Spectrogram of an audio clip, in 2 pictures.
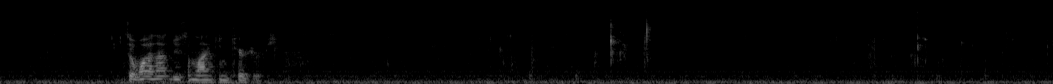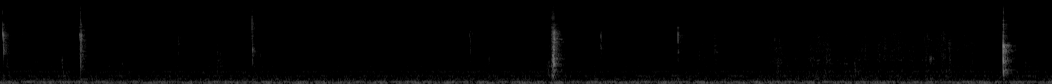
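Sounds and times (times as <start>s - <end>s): low steady hum: 0.0s - 21.0s
chewing and biting: 3.1s - 13.8s.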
